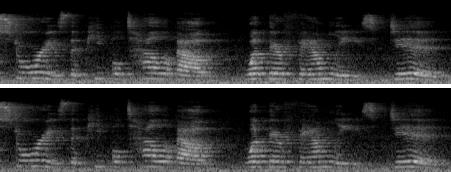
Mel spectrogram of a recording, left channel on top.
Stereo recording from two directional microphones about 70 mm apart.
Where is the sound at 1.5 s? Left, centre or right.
Centre.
